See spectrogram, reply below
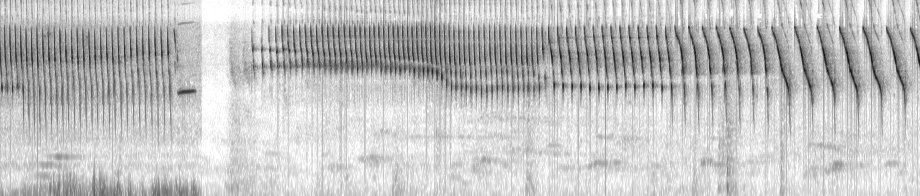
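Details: Aroused male canary courting a hen: a dense loud trill over low rumbling noise stops abruptly, then resumes as a long even trill that slows into distinct, quickly repeated descending notes.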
